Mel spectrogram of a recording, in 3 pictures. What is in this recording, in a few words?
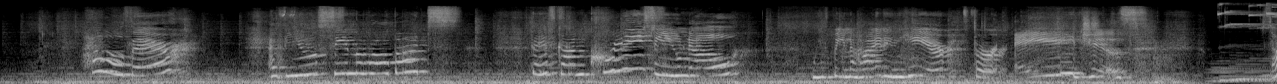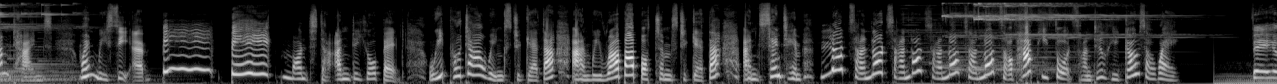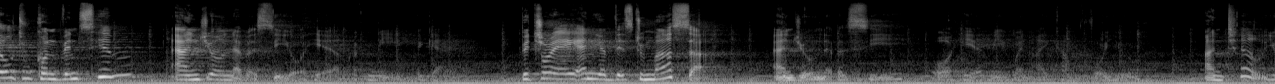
Animation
